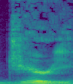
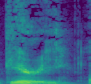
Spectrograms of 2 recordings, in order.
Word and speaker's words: Gerry: He says, he writes, in 1812, governor of Massachusetts and future vice president Elbridge Gerry, now again, this is me, he said it with a hard G, not like Jerry from Seinfeld, but Gary like in Indiana even though we say gerrymandering, the guy it's named after pronounced his last name Gary.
